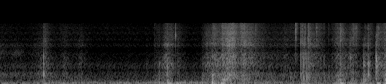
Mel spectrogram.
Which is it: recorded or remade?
remade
